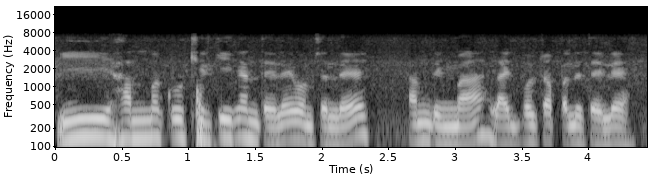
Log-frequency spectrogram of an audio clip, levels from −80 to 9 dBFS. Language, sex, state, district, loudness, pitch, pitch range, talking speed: Wancho, male, Arunachal Pradesh, Longding, -14 LUFS, 120 Hz, 105-140 Hz, 230 wpm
